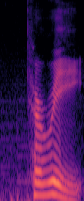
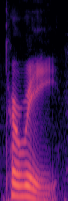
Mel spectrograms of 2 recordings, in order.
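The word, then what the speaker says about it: פרי: and the word is per mitsu it's not P but per a one syllable word and if you add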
